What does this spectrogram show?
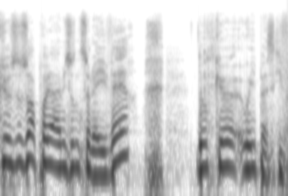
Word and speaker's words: Sauleyvèyhhh: Donc comme le Y n'est pas prononcé, c'est Soleil Vert.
